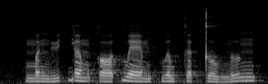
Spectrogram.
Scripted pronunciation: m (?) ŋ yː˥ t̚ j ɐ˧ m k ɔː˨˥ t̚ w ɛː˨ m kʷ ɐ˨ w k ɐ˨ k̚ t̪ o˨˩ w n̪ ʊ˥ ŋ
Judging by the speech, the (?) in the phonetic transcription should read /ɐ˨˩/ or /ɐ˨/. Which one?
ɐ˨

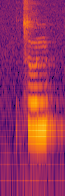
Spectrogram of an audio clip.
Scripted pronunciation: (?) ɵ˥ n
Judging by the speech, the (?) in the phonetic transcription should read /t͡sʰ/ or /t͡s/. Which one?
t͡s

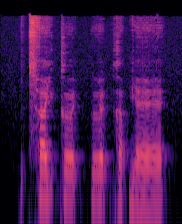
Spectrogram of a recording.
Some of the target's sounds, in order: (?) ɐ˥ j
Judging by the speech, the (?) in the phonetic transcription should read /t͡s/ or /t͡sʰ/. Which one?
t͡sʰ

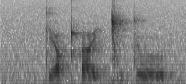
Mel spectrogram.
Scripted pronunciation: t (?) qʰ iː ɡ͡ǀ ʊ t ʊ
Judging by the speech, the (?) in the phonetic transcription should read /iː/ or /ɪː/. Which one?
ɪː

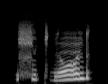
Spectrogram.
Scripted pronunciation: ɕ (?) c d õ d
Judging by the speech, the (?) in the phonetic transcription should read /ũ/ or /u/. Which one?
u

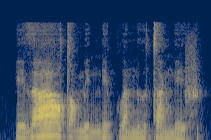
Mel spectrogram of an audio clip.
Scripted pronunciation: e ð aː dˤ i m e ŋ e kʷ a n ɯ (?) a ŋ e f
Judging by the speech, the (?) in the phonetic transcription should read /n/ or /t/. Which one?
t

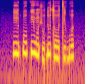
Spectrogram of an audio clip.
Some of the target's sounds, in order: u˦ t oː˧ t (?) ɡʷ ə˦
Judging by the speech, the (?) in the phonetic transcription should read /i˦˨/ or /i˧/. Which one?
i˧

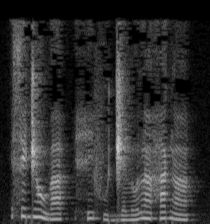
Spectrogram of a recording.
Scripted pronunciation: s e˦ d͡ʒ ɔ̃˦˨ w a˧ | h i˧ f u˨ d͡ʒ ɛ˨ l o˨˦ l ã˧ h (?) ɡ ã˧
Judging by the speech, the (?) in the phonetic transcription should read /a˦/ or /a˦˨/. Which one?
a˦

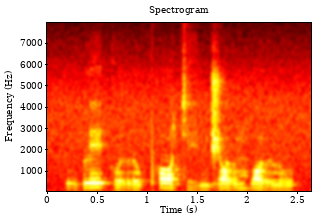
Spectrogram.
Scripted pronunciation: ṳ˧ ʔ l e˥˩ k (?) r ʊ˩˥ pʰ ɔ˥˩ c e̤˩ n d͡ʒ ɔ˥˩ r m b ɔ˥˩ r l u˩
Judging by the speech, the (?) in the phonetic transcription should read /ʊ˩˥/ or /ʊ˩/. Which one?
ʊ˩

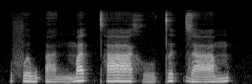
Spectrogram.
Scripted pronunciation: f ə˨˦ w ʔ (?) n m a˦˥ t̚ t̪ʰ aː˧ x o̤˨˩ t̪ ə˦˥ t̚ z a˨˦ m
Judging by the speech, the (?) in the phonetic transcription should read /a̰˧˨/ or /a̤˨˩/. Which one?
a̤˨˩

